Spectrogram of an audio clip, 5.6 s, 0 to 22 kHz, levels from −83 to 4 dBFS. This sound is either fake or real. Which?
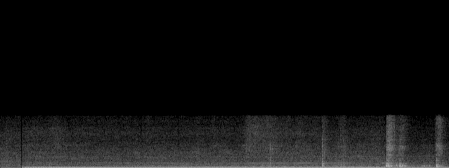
real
